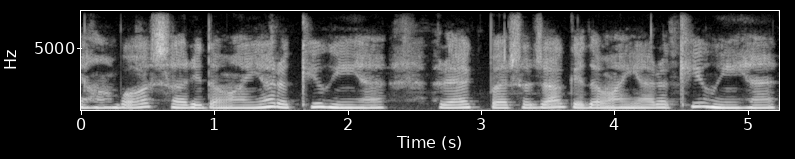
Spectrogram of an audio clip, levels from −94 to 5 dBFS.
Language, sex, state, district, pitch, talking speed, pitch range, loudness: Hindi, female, Jharkhand, Ranchi, 235 Hz, 170 wpm, 225-250 Hz, -13 LUFS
